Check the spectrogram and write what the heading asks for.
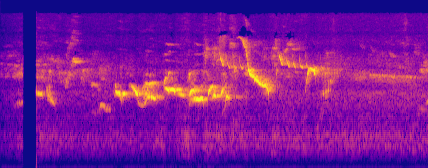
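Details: Common blackbird (Turdus merula) singing a mellow, fluted warbling phrase that wavers in pitch, then breaks into higher, thin twittering notes with a sharp downward slide near the end; quiet background.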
